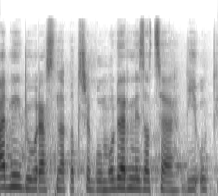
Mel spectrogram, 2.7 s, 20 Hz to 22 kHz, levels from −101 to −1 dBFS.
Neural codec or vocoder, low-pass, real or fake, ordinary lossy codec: codec, 44.1 kHz, 3.4 kbps, Pupu-Codec; 14.4 kHz; fake; AAC, 96 kbps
